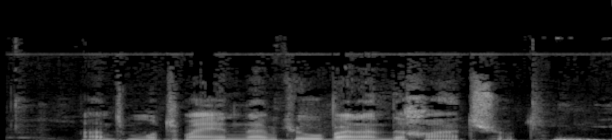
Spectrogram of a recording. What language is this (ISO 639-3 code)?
fas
